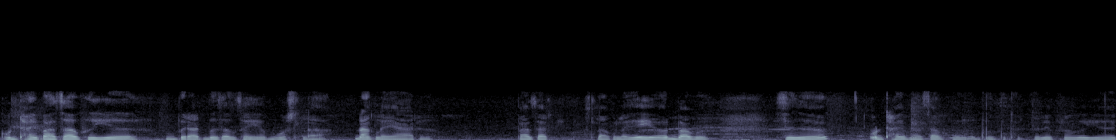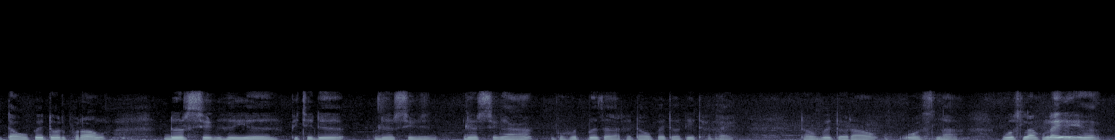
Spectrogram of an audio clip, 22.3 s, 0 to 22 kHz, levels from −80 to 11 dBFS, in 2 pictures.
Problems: constant background noise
